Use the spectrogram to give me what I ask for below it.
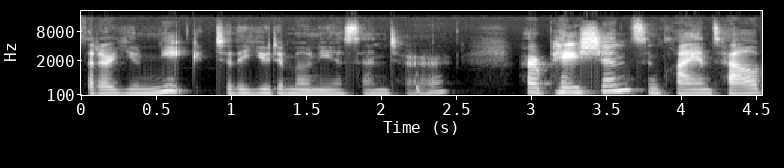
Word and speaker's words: Eudaimonia: Everything, the U is pronounced as a V, so it's Eudaimonia. It's a Greek word and it means human flourishing. Eudaimonia.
